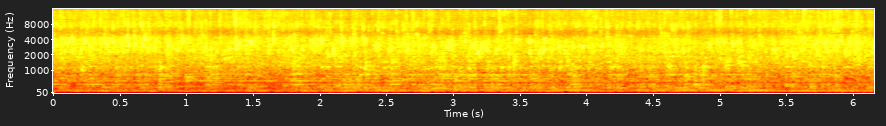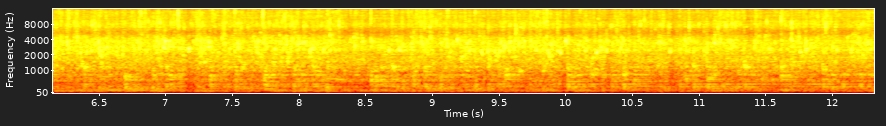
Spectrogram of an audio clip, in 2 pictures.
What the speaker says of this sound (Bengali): তাই এবার জল দিয়ে ওয়াশ করি ভালো করে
